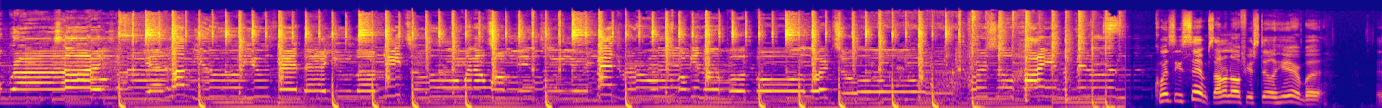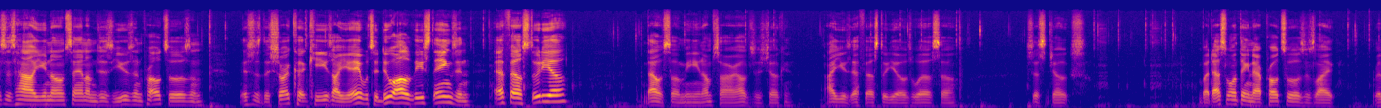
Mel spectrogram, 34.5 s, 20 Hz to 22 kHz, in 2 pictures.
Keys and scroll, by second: 1.3-2.1 typing, 5.7-6.5 typing, 9.0 super+t, 11.8-12.6 typing, 15.5-16.8 typing, 19.8-21.6 typing, 23.1-23.8 typing, 29.0-29.7 typing, 31.4-32.2 typing.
